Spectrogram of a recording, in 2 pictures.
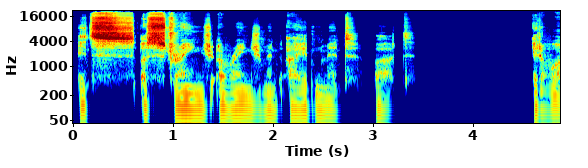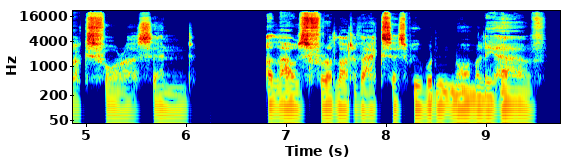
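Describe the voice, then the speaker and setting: A man playing a weary, guarded winged demon in an intimate roleplay audio drama, speaking in a husky, breathy voice with dry, halting phrasing. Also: fairly low pitch, flat delivery, a bit bright, no room sound.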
